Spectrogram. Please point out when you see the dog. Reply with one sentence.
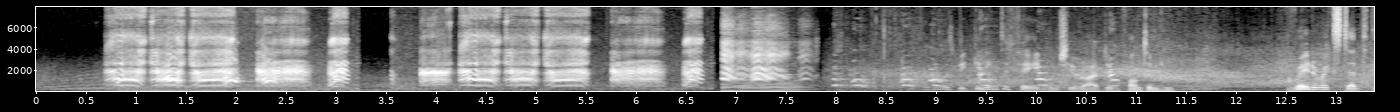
You can hear the dog from 0.8 to 2.5 s and from 8.0 to 10.8 s.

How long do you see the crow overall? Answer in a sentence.
The crow can be heard for 7 seconds in total.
